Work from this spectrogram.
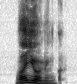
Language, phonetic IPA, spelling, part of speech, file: Russian, [vɐˈjɵmʲɪnk], Вайоминг, proper noun, Ru-Вайоминг.ogg
- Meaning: Wyoming (a state of the United States, formerly a territory)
